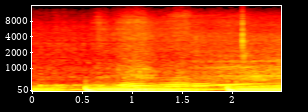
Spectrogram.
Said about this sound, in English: The sound of the departing car's engine started the countdown.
